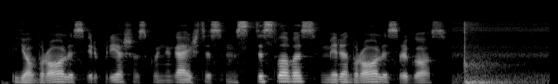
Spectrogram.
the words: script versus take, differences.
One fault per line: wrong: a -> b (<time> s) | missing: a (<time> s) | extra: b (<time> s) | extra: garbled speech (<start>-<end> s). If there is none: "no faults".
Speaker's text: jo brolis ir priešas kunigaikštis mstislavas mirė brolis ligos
no faults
